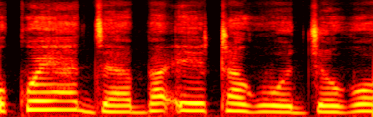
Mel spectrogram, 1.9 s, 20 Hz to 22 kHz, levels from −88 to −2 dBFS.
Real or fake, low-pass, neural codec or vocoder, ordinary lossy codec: fake; none; vocoder, 44.1 kHz, 128 mel bands, Pupu-Vocoder; none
